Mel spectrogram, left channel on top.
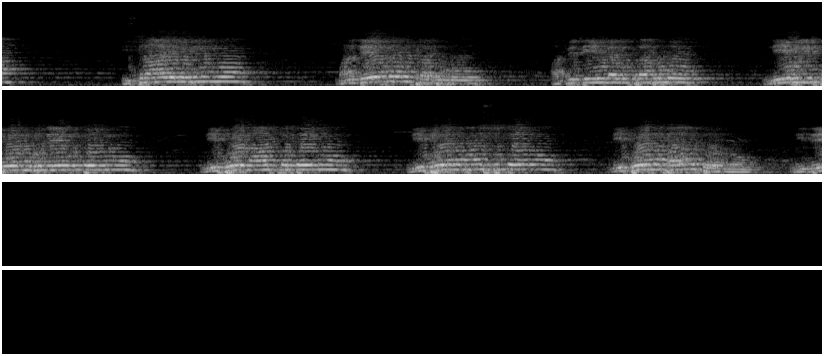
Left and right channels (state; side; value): silent; right; digital silence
